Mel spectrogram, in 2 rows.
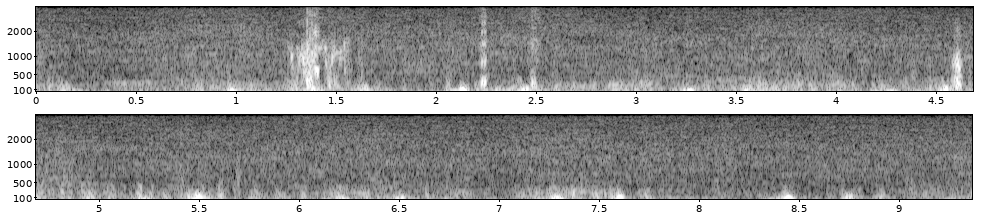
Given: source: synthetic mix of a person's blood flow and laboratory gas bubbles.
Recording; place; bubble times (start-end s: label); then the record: Doppler ultrasound of blood flow; subclavian vein
1.25-1.58 s: bubbles
2.21-2.27 s: bubbles
2.46-2.52 s: bubbles
From the record:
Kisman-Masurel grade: 212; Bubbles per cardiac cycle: several, 3 to 8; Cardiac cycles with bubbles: 1 to 10%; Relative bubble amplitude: moderate (0.250 to 0.450); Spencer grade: 1 (occasional bubble signal discernible with the cardiac motion signal, with majority of cardiac periods free of bubbles); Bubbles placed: anywhere in the cardiac cycle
